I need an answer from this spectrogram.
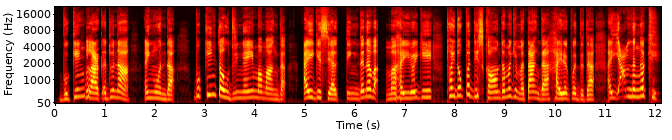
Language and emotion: Manipuri, surprised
